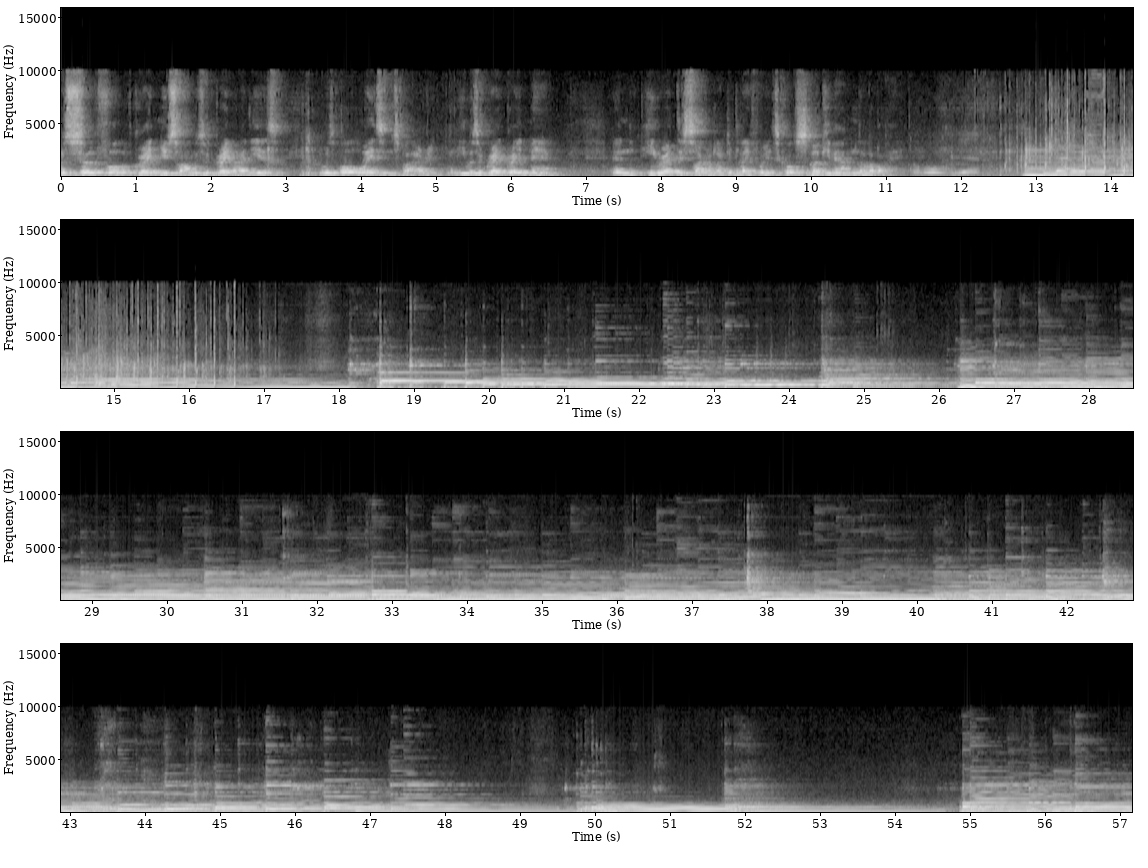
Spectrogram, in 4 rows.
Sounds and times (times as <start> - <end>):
Speech: 0.0 - 6.7, 7.4 - 12.3
Music: 12.6 - 57.1.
